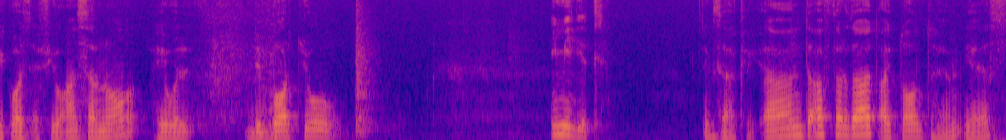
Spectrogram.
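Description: At a fairly slow pace, a man speaks with ordinary pitch variation and long, frequent pauses. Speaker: interviewee. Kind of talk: interview answer. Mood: earnest, recounting mistreatment. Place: studio.

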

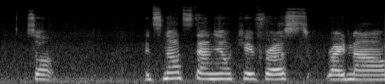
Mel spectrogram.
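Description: A woman speaks at a high pitch. The sound is dry with no echo, over light background noise. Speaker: sailing vlogger. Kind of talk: casual vlog chat. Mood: delighted, amazed. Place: boat. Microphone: phone near.

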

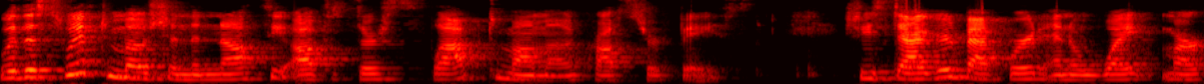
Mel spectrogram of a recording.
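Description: Quiet surroundings behind a natural reading voice

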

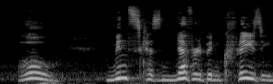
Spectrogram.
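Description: The speaker uses a put-on character voice. The delivery comes at a fairly slow pace. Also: female-sounding voice, fairly high pitch for a woman. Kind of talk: reading game dialogue aloud.

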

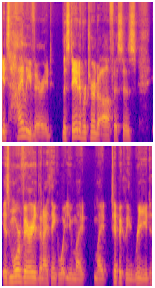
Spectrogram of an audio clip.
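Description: Against a quiet background, the speaker moves at a fairly quick pace with ordinary pitch variation. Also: man. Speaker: remote guest. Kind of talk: interview answer. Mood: friendly, engaged. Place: home room.

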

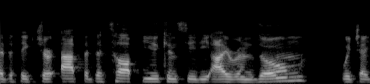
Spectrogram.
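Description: Against a quiet background, a man talks at a moderate pace in a dry sound with no echo. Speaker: presenter. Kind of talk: presentation talk. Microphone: webcam.

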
